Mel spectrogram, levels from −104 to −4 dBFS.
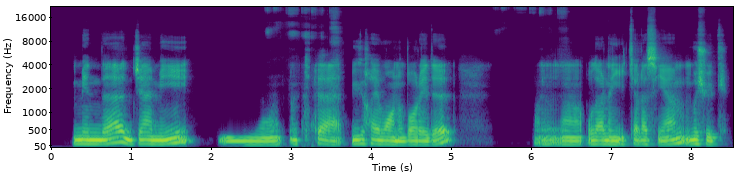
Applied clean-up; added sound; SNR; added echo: neural mask model Resemble Enhance denoiser.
